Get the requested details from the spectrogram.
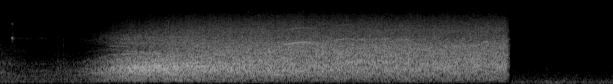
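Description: A large crowd cheers and applauds loudly, then stops abruptly.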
